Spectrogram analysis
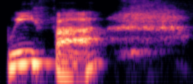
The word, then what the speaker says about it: WIFA: in fitness association and a lot of people don't actually know how to pronounce our acronym and it's wifa um so i'm i'm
